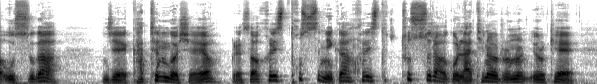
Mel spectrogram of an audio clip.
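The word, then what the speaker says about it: Χριστός: 오스로 끝나면 보통 이제 이거는 헬라어고요. 라틴어에서는 끝에가 우스로 끝나요.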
